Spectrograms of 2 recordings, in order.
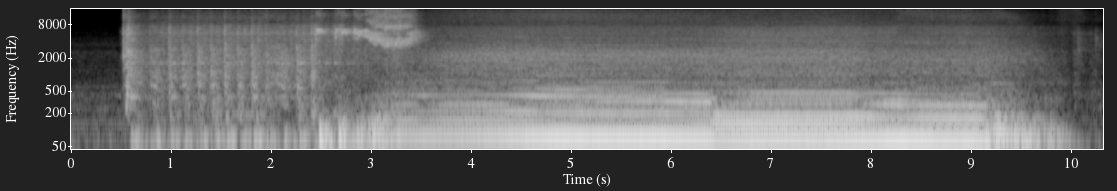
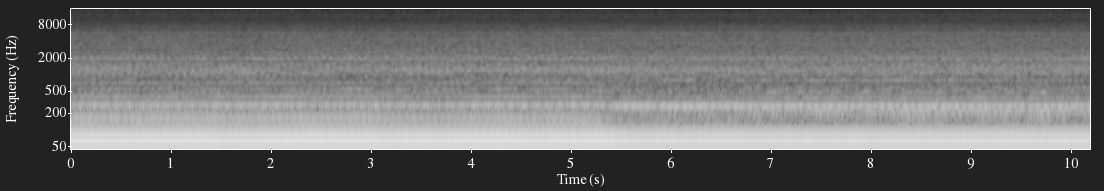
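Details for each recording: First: Car first start-up after intake manifold, throttle body and vacuum port work, intake manifold tuning circuit disabled, battery on engine start; cranks briefly, catches cleanly, settles into steady even idle, no knocks or misses. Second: C5 first start-up, coolant just added, on a jump: a loud idle that sags with a faint whistle. The idle is surging; a vacuum leak at the manifold vacuum ports is suspected, not confirmed.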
